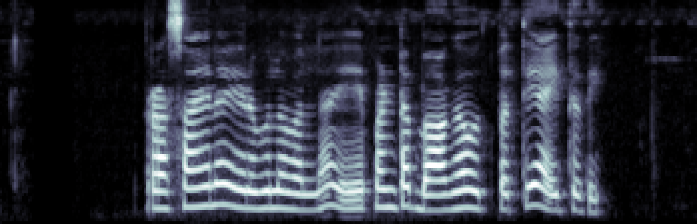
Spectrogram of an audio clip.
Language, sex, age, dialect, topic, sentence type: Telugu, female, 25-30, Telangana, agriculture, question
